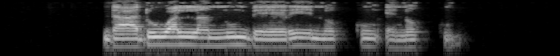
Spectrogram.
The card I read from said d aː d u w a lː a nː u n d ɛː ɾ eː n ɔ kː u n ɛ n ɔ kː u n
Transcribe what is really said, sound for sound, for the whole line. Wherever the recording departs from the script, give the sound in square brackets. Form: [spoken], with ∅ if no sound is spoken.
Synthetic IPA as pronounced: d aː d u w a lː a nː u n d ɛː ɾ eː n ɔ kː u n ɛ n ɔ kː u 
